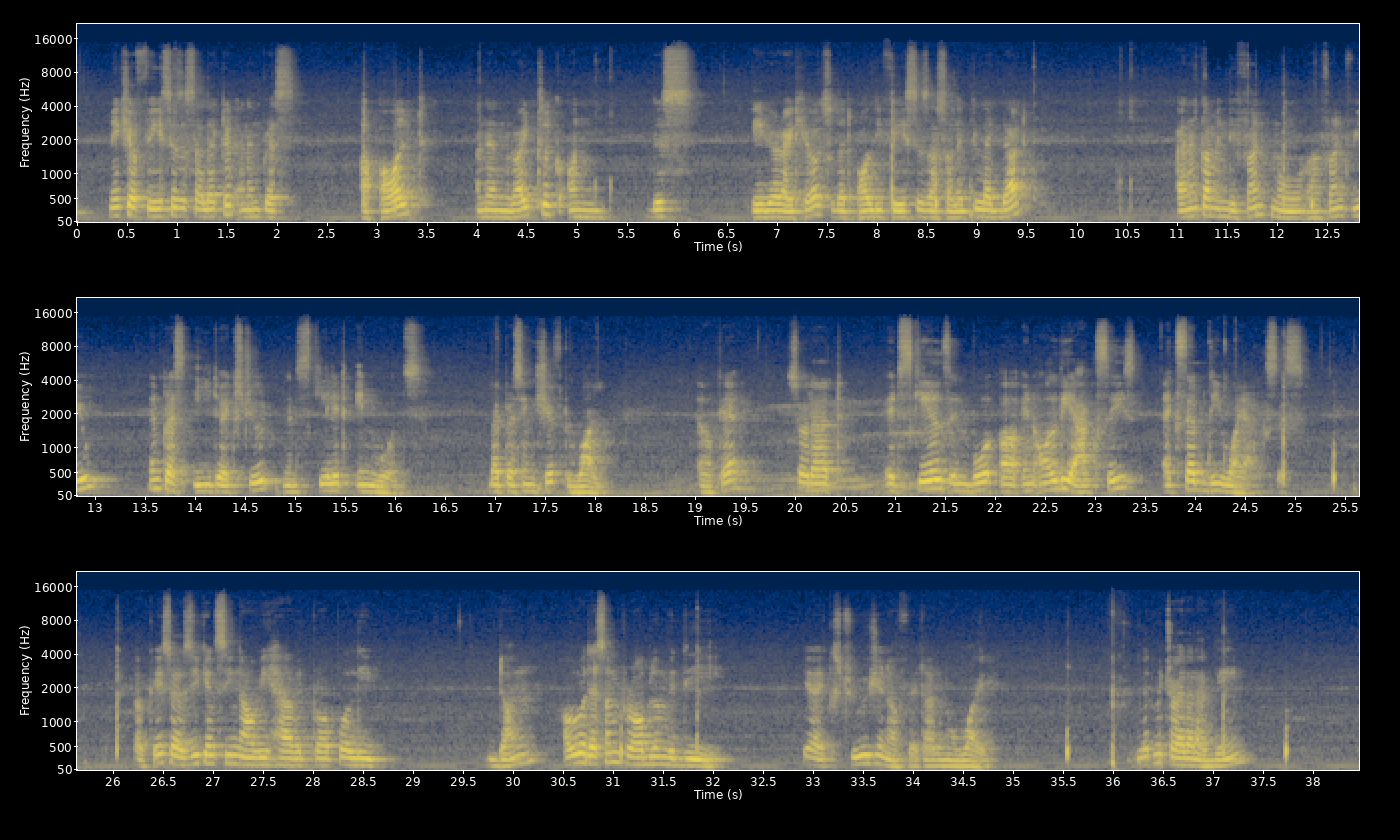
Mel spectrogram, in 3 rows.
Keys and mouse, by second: 1.1-3.0 drag, 3.3-5.5 middle drag, 5.5-8.1 right drag, 8.1 z, 8.5 click, 9.3 z, 11.6 click, 14.1 e, 15.2 s, 25.2-26.4 middle drag, 25.9 z, 26.4 click, 27.4-28.9 middle drag, 31.9-34.1 middle drag, 36.0 middle click, 36.7 ctrl+z, 37.5 click.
